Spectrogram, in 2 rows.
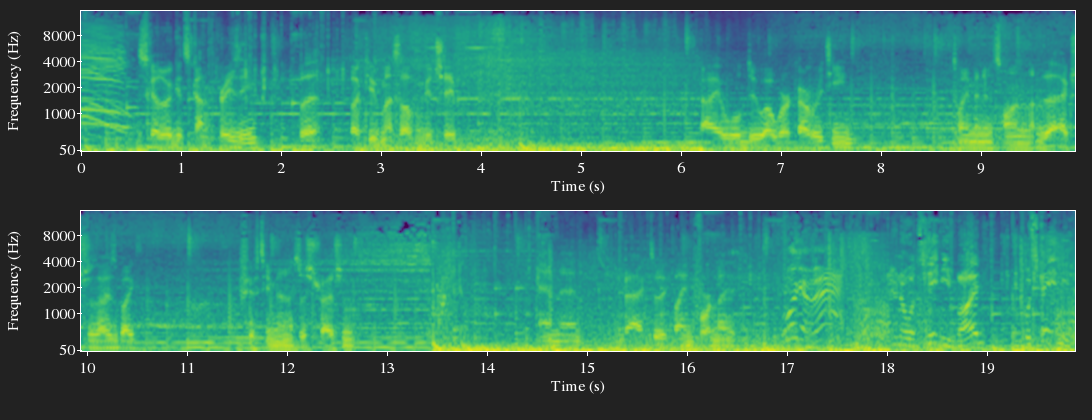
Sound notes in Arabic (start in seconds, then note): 13.3 صوت نقر على لوحة مفاتيح الكمبيوتر وأجواء لعبة Fortnite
